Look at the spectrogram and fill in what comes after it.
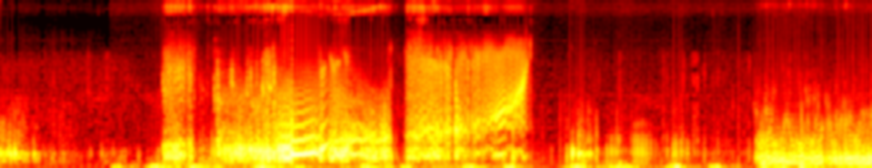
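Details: Long, loud gurgling and rumbling with bubbly, squeaky stretches from a woman's very empty stomach, over background music; ordinary stomach growling (borborygmi).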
